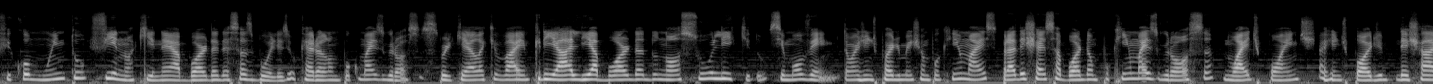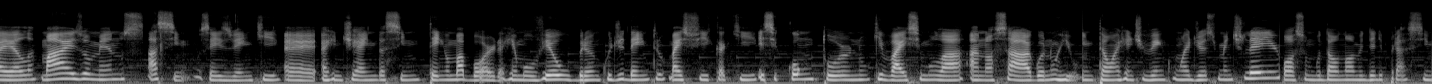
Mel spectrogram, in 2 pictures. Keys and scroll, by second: 25.1 ctrl+z, 26.2 ctrl+alt+y, 27.1 Return.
